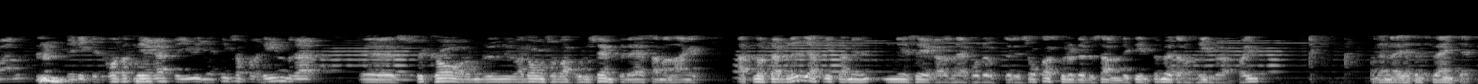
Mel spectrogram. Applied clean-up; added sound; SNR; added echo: classical method WPE with log-MMSE.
